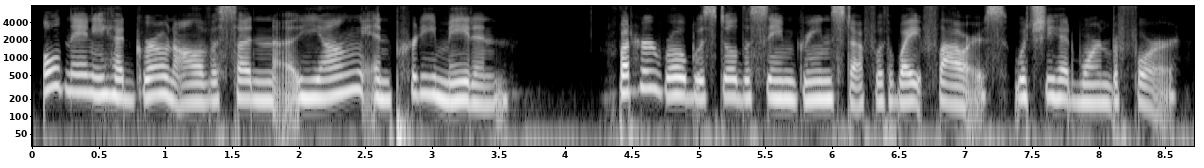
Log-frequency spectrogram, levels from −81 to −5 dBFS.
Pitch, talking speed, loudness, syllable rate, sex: 210 Hz, 205 wpm, -19 LUFS, 4.9 syllables/s, female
